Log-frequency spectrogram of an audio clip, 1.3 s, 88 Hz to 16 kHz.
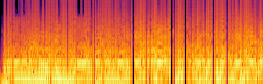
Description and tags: Mute Synth Broken Low Pitch 003
Often the oscilators are unstable and the sounds from the mutesynth can sound 'broken' and quite harsh.
Please see other samples in the pack for more about the Mute Synth.
Here are some examples of unstable and broken sounds from the low pitch oscilator
broken, digital, electronic, harsh, low-pitch, mute-synth, noise-maker, noisy, pulse, rough, square-wave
